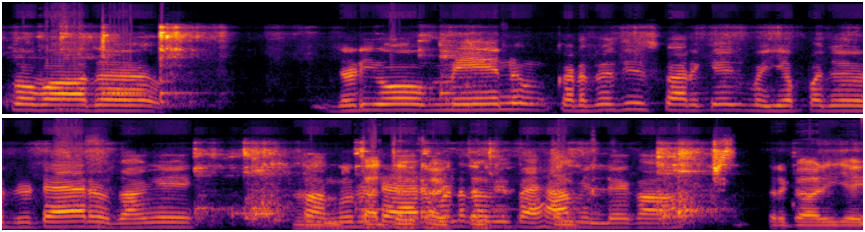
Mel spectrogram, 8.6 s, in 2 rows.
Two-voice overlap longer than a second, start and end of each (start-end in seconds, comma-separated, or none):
5.8-7.4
